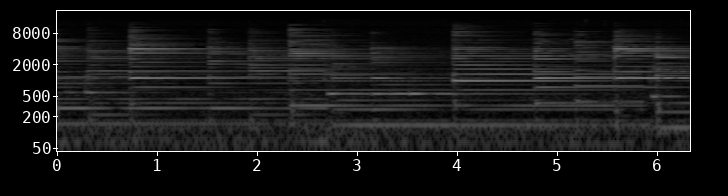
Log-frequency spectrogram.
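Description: Background music: a plucked string instrument playing a slow melody, a new note roughly once a second over a steady low bass.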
